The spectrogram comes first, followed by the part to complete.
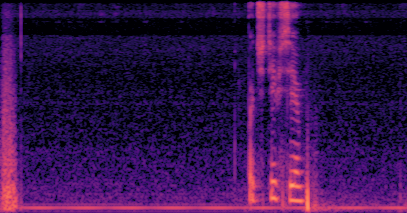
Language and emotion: Russian, neutral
